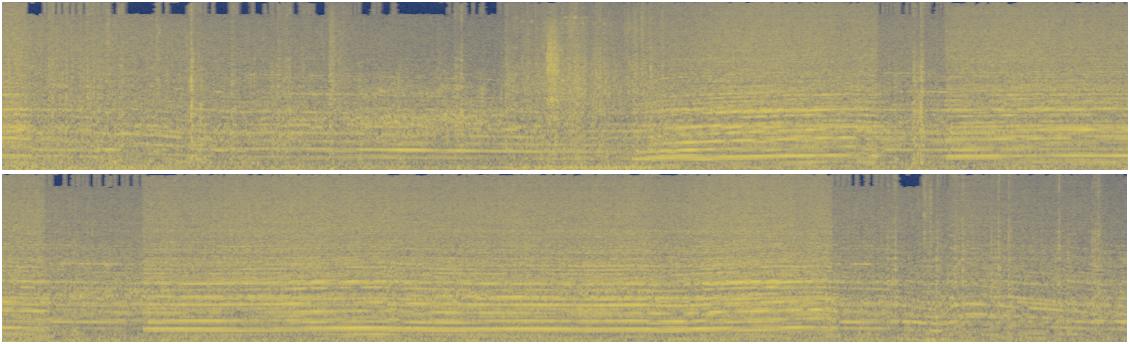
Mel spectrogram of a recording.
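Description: A racing car engine roars, its pitch rising and falling as it shifts gears.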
